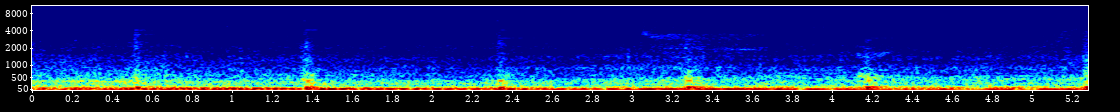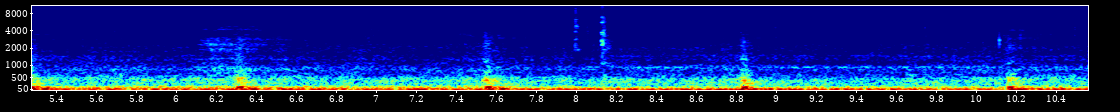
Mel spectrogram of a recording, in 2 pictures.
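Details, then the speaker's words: Ford Ranger 3.0 Power Stroke diesel, 175,000 km, driving with four-wheel drive engaged: heavy low rumble with irregular knocks roughly every second, worse with 4x4 on; customer suspected the gearbox, but the source lay elsewhere. "mínimo assustador esse barulho, não é mesmo?"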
